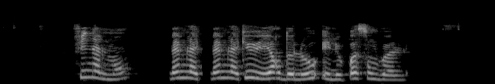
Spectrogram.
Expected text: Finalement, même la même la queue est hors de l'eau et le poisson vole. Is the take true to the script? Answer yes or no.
yes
